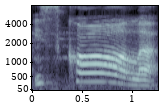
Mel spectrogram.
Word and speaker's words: escola: Escola. A sílaba có é a sílaba mais forte.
